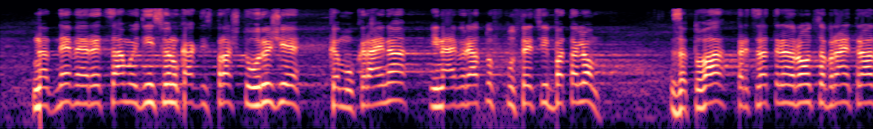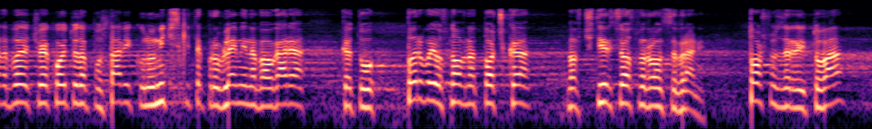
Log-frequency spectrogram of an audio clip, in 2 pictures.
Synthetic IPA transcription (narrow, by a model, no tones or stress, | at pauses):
nɐd̪nɛvɛnɾɛt̪samoɛd̪inst̪vɛnokak̚d̪ɐispɾaʃi̥t̪ɛoɾɤʒiɛ | kɐmukɾajnəinajvɛɾojat̪nofposlɛt̪t̪iːbɐt̪ɐlʲɔn | zɐt̪ovapɾɛt̪sɛd̪at̪ɛlʲɛnɐɾɔd̪nt̪osɐbɾaniɛt̪ɾʲavəd̪ɐbɤd̪ɛt͡ʃovɛkːɔjt̪od̪ɐpost̪aviːkonomit͡ʃɛ̥sk̟it̪ɛpɾoblɛminɐbɐlˠɡaɾijə | kɐt̪ɔpɤɾvəiosnɔvnət̪ɔt͡ʃkə | vɐft͡ʃɛ̥t̪iɾɛsɛiɔsmɐnɾɔd̪osɐbɾaniɛ | t̪ɔt͡ʃnozɐɾɐd̪it̪ova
